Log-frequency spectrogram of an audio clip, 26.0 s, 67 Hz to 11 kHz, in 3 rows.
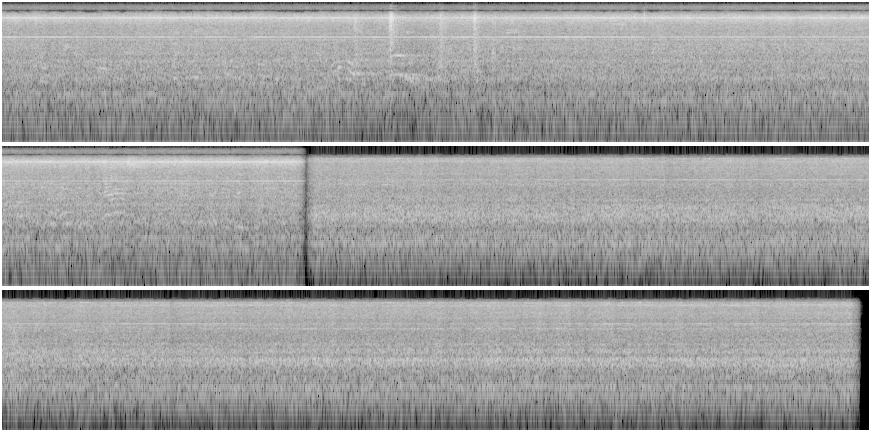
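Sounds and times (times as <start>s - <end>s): machine running with mechanical rush: 0.0s - 11.8s.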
